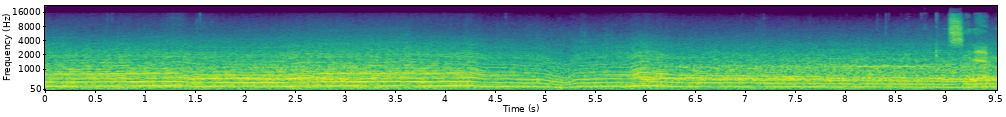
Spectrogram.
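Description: Racing engines from the Grand Prix Legends game, 1955 Formula One cars including a Mercedes at the Dutch Grand Prix, roar steadily with harmonic whine, pitch dipping and rising through a corner while someone talks over it.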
